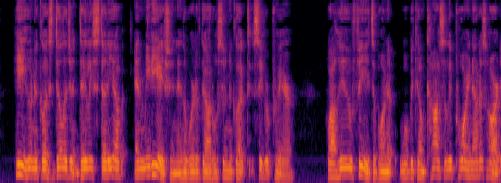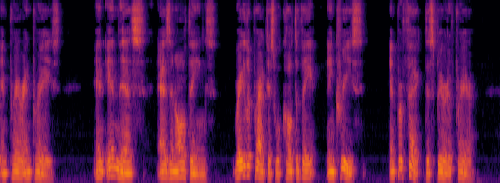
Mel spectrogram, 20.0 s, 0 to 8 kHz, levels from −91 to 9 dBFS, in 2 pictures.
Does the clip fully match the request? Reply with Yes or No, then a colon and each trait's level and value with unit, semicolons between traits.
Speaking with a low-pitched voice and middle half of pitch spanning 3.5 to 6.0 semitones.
Yes: low, 110 Hz; average, 4.0 semitones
